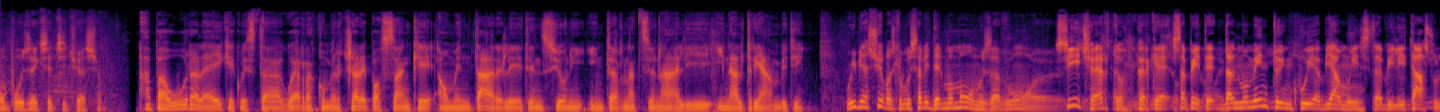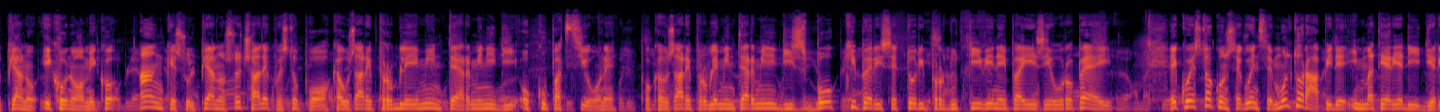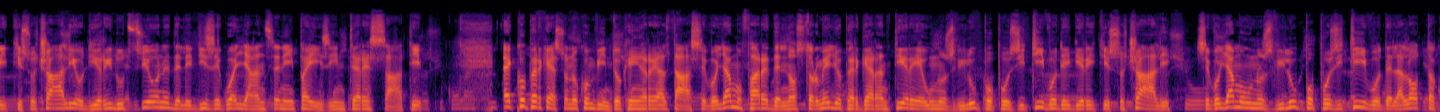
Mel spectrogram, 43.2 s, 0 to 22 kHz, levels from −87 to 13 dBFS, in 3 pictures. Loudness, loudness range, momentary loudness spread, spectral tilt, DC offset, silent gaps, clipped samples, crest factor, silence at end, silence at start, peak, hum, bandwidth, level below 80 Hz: -20 LUFS; 2 LU; 5 LU; -4.5 dB/octave; under 0.1%; 1.31-1.35 s; under 0.1%; 18 dB; 0 s; 0 s; -2 dBFS; none; 15 kHz; -60 dBFS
